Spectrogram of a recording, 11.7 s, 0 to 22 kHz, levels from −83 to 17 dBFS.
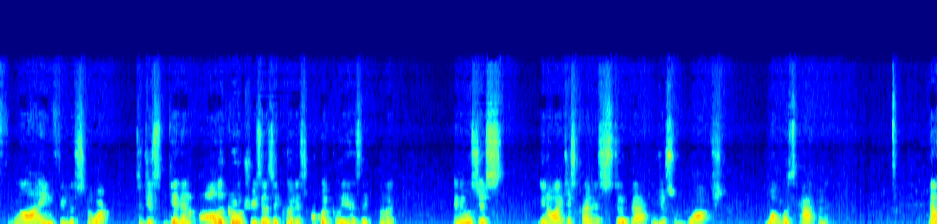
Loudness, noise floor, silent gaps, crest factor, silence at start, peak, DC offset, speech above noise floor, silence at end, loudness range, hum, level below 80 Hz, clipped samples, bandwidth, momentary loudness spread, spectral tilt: -22 LUFS; -56 dBFS; none; 18 dB; 0.1 s; -4 dBFS; under 0.1%; 34 dB; 0 s; 5 LU; none; -60 dBFS; under 0.1%; 16.5 kHz; 19 LU; -4.5 dB/octave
